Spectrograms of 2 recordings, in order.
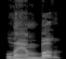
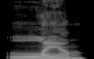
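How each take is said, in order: First: The final B is pronounced. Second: The final B is silent. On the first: The speaker calls it wrong. "not lamba" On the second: The speaker calls it right. "the silent B"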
